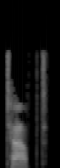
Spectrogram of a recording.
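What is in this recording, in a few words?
"tapped", English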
